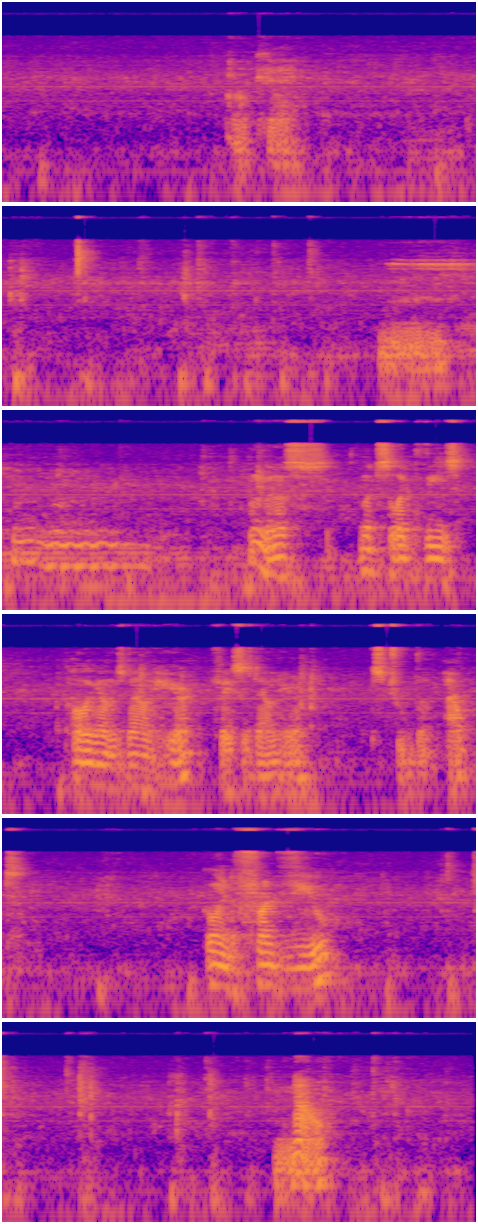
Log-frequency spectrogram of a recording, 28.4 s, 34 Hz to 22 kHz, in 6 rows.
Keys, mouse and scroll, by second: 0.0 middle click, 5.0 KP_3, 6.6 z, 7.2 Tab, 12.0 ctrl+Tab, 14.8 b, 15.6 b, 17.3 e, 19.6 click, 20.0 a, 21.4 KP_1, 24.6 ctrl+r, 27.6 ctrl+Tab.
